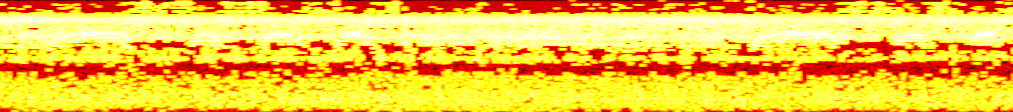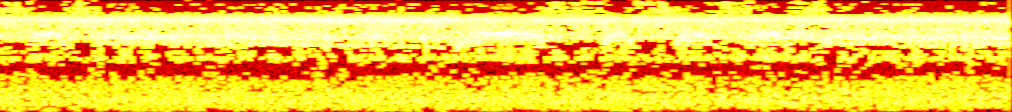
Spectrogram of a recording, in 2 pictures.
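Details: Japanese crickets or cicadas in a nature ambience: a dense, unbroken high-pitched shrill drone, steady throughout, with faint softer rustling noise underneath and no other clear sounds.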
